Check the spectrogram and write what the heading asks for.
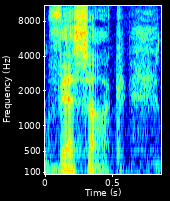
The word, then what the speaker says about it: Vesak: Sila wimala but the the W is pronounced like a V right so that's why they call it Vesak and write it with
